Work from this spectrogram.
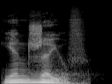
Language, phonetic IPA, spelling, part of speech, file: Polish, [jɛ̃nˈḍʒɛjuf], Jędrzejów, proper noun / noun, Pl-Jędrzejów.ogg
